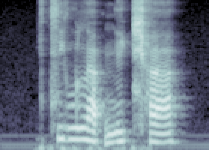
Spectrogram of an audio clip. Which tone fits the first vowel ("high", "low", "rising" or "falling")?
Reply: high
